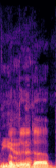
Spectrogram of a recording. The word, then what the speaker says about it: Miluda: I've typically said Miluda, but yeah.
